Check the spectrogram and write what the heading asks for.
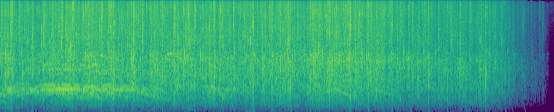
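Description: Large seated audience applauding, with a few voices calling out over the clapping in the first couple of seconds; the applause fades away near the end.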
